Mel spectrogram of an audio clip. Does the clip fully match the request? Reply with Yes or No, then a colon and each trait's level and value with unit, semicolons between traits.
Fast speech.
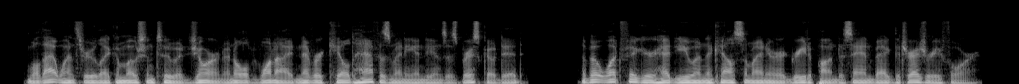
Yes: fast, 220 wpm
